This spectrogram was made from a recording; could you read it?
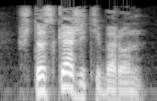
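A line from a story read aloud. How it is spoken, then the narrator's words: Plain question. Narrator (Russian): спросил его Штоквиц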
